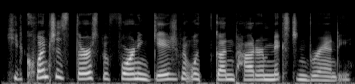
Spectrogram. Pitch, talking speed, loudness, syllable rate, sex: 235 Hz, 200 wpm, -18 LUFS, 6.2 syllables/s, female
